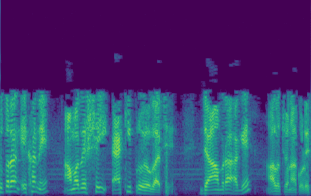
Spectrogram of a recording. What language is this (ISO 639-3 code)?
ben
